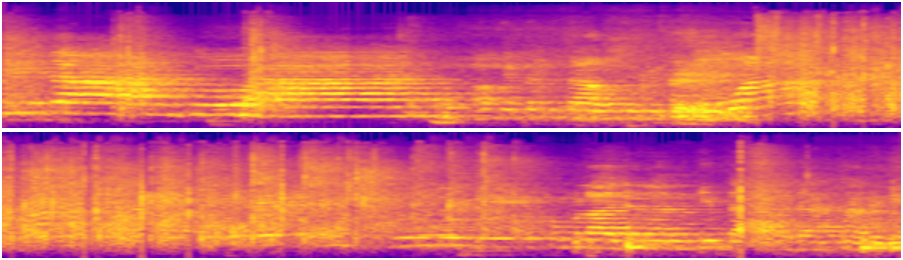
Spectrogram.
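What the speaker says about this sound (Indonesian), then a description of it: "tepuk tangan untuk kita semua" A classroom of students clapping together at the end of a lesson, bursts of hand claps mixed with children's voices calling out and singing.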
